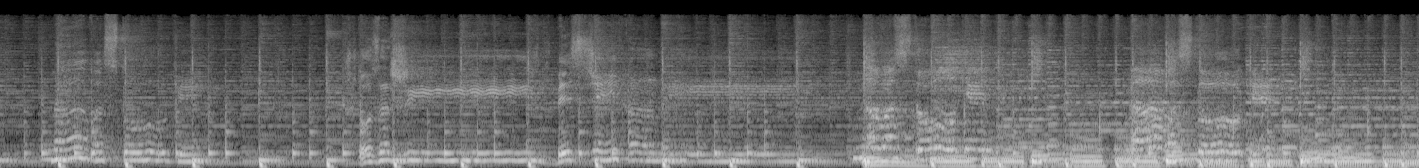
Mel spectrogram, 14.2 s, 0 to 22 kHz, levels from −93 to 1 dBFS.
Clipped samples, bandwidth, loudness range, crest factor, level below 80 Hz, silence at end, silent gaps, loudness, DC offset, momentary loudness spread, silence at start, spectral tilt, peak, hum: under 0.1%; 15.5 kHz; 5 LU; 18 dB; -32 dBFS; 0 s; none; -22 LUFS; under 0.1%; 8 LU; 0 s; -5.5 dB/octave; -4 dBFS; none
